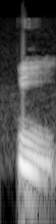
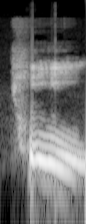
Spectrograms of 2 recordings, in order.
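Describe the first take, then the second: First: The P is said without a puff of air. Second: The P is said with a strong puff of air. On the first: The speaker calls it wrong. "Not পি" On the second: The speaker calls it right. "একটা বাতাস বের হবে"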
